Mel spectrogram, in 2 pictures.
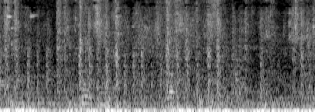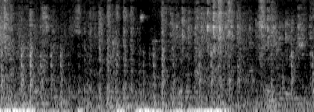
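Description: Scania Citywide articulated CNG bus heard from the driver's cab: a low engine and road rumble with a busy clatter of rattling, clicking interior fittings. The rumble drops away about three and a half seconds in.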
